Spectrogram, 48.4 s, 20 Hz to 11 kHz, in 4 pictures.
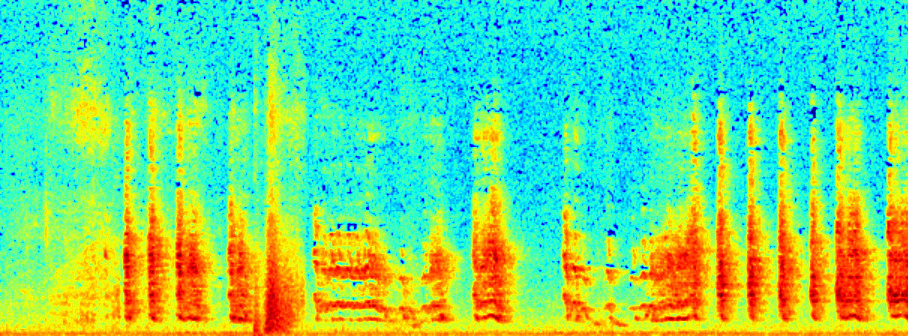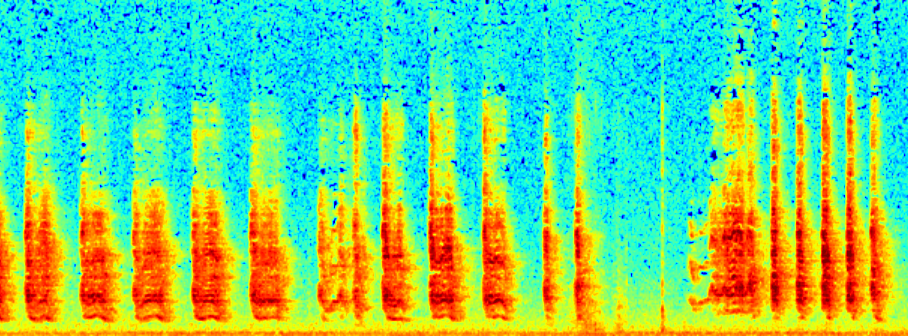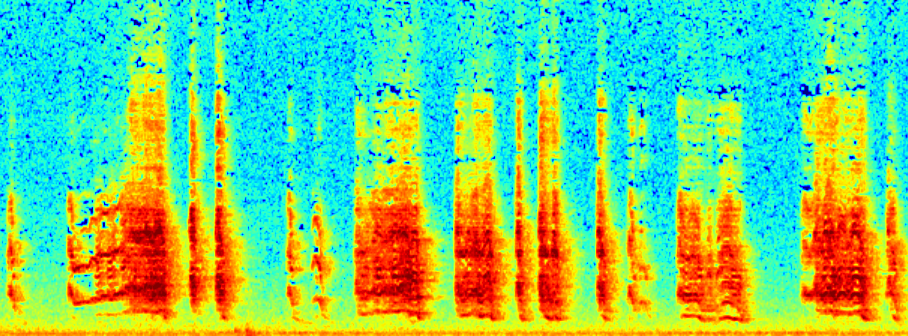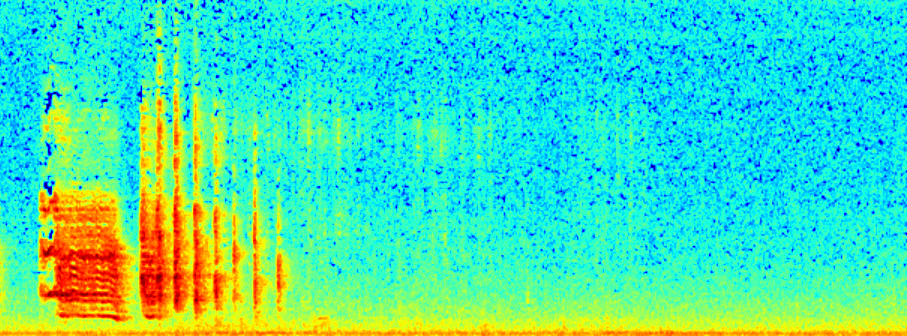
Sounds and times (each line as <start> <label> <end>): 1.0 urban fox call 20.2
21.3 urban fox call 40.8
